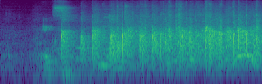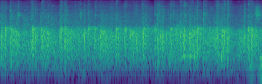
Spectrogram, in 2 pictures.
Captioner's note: applause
